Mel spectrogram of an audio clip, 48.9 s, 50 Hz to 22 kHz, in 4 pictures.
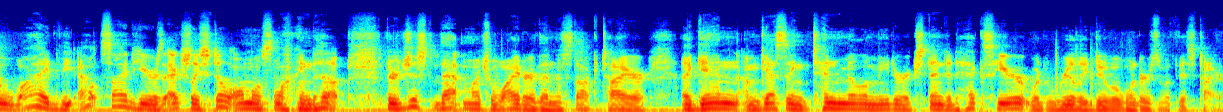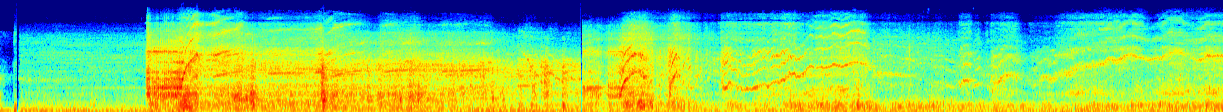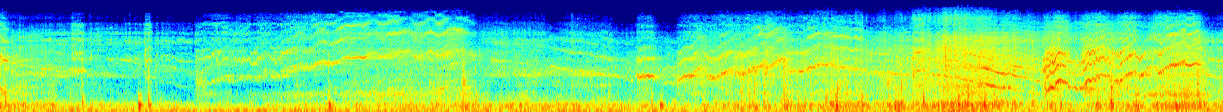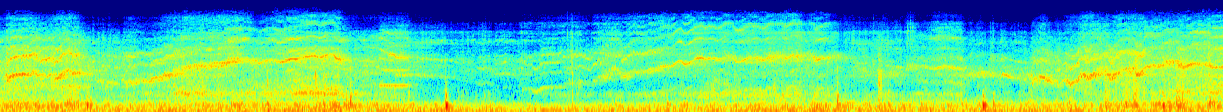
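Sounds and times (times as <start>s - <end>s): tyres rumbling on ground: 0.0s - 48.9s
electric motor whining: 12.4s - 48.9s.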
